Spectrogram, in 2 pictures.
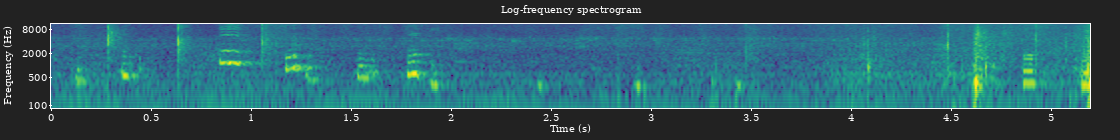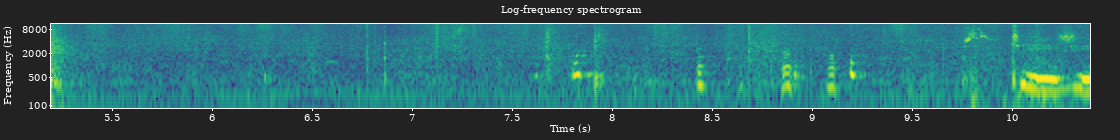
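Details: Two-week-old miniature Labradoodle puppies from Rosie's litter born 31 July 2009 give scattered thin squeaks and whimpers among rustling, bumping and handling noises, the calls irregular and partly masked.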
